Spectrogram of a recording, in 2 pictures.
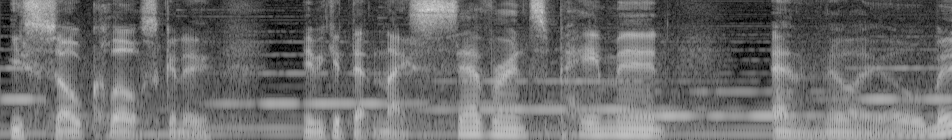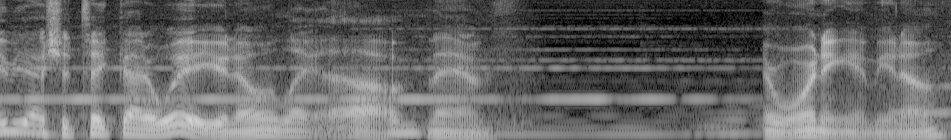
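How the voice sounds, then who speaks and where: A man's voice: low-pitched, expressive, normal speed. A man doing casual let's play commentary in a laid-back, slangy way. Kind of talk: casual gaming commentary, reading subtitles aloud. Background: game music.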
